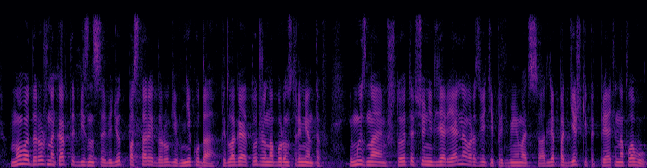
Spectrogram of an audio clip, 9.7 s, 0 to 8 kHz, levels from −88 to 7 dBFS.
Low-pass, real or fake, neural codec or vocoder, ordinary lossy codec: 7.2 kHz; fake; vocoder, 44.1 kHz, 128 mel bands every 256 samples, BigVGAN v2; none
